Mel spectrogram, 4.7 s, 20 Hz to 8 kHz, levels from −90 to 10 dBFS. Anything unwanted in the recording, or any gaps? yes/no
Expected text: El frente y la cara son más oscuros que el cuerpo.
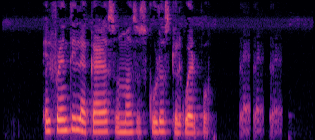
yes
